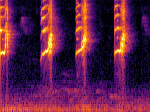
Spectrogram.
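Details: Long-tailed shrike sound used for training other birds: four harsh, scratchy notes each starting with a short rising whistle, repeated about every three-quarters of a second, with low background hum.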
